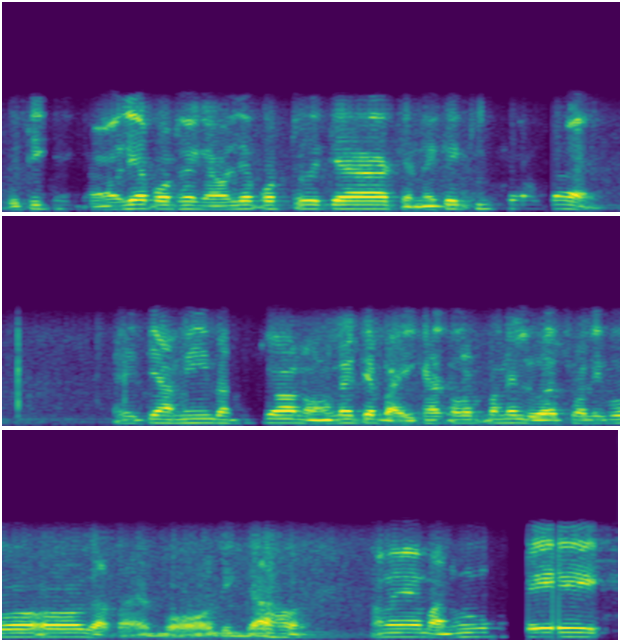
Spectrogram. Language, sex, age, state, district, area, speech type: Assamese, male, 45-60, Assam, Golaghat, urban, conversation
